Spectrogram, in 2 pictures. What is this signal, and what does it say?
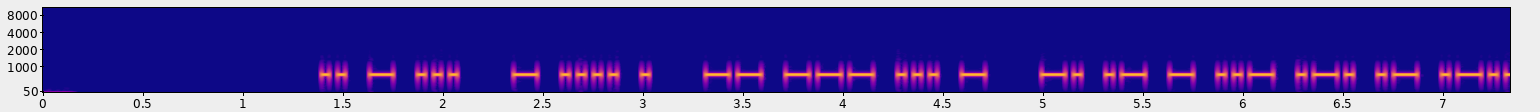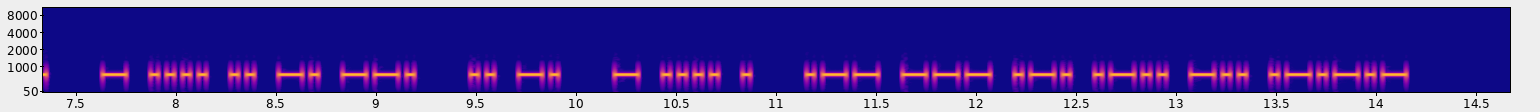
Morse code, heard as a keyed tone, about 32 wpm, 700 Hz. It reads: ITS THE MOST NATURAL THING IN THE WORLD.
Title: Sentences from Top 1000 Words - Review Part 4 - 30wpm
